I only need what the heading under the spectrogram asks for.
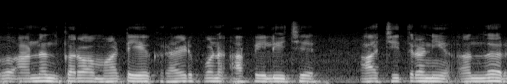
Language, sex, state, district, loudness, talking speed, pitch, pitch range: Gujarati, male, Gujarat, Gandhinagar, -16 LUFS, 140 wpm, 140 Hz, 135-145 Hz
